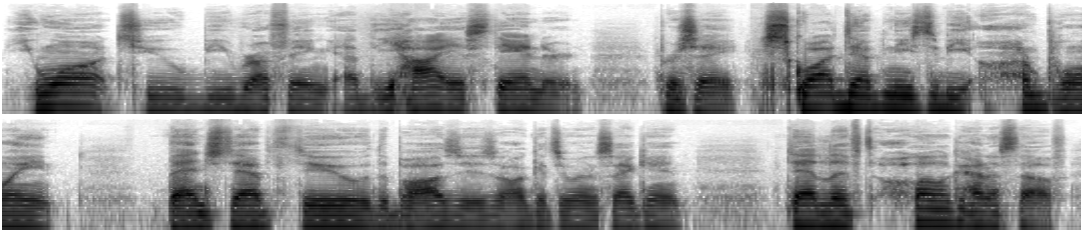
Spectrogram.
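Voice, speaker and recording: A man hosting a casual solo video commentary, giving opinions conversationally, his voice a little raspy as he gets over a sickness. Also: mid-range voice, fairly even intonation, measured pace, a little mellow, dry recording. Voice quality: slightly raspy. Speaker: host of a powerlifting recap channel.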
